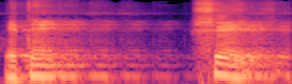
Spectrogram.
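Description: A Buddhist monk's voice reciting in a slow, intoned chant: two phrases, each starting loud and trailing off.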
